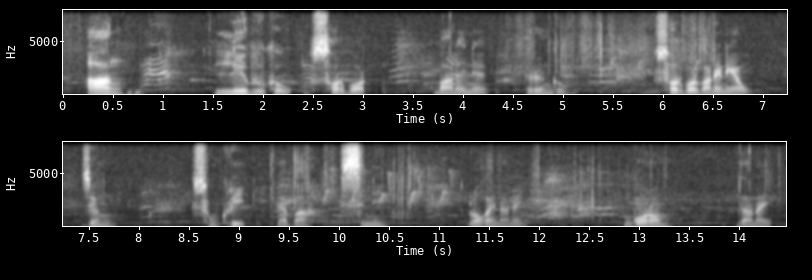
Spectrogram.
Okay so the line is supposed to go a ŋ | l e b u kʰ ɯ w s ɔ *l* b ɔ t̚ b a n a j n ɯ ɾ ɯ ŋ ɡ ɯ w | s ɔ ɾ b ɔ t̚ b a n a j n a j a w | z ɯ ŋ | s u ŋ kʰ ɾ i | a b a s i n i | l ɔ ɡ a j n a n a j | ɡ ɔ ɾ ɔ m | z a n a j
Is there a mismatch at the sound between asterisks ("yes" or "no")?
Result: yes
